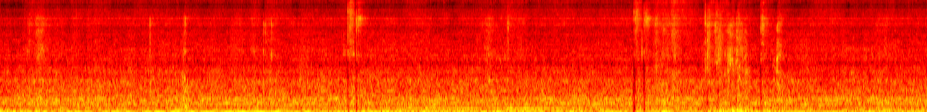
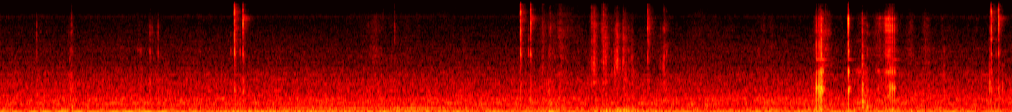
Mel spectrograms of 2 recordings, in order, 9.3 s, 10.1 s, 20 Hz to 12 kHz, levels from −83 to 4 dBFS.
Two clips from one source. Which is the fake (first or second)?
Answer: first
